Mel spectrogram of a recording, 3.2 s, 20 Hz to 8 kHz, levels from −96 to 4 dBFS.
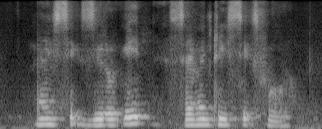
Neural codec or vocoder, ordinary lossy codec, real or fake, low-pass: codec, 16 kHz, 2 kbps, FreqCodec, smaller model; none; fake; none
